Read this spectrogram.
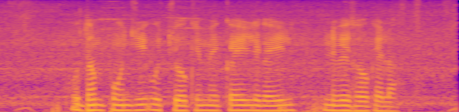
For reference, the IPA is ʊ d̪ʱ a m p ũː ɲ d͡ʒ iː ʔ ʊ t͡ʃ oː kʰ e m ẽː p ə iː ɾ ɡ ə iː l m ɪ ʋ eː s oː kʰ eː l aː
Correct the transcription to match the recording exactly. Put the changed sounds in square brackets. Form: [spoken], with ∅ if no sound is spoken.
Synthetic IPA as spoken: ʊ d̪ʱ [ə] m p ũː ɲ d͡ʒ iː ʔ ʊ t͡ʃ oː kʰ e m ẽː [k] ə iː [l] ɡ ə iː l [n] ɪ ʋ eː s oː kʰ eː l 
